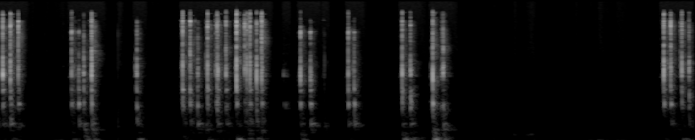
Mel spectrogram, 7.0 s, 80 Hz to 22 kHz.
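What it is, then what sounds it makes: Mechanical keyboard with plastic keycaps. Both hands type continuously with their fingertips on a compact mechanical keyboard with plastic keycaps, producing about 25 sharp, bright keystroke clicks. The clicks come in quick clusters separated by short silent pauses, with a brief lull near the end before a final burst. Each click is dry and dies away almost instantly.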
